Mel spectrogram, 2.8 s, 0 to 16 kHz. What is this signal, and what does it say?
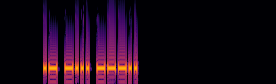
Morse code, heard as a keyed tone, about 46 wpm, 700 Hz. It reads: AB8
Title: USA Call Sign Prefixes - 45wpm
